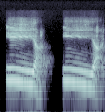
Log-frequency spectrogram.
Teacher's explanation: when I say E, I pull back the muscles and I get very close to that Y sound.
